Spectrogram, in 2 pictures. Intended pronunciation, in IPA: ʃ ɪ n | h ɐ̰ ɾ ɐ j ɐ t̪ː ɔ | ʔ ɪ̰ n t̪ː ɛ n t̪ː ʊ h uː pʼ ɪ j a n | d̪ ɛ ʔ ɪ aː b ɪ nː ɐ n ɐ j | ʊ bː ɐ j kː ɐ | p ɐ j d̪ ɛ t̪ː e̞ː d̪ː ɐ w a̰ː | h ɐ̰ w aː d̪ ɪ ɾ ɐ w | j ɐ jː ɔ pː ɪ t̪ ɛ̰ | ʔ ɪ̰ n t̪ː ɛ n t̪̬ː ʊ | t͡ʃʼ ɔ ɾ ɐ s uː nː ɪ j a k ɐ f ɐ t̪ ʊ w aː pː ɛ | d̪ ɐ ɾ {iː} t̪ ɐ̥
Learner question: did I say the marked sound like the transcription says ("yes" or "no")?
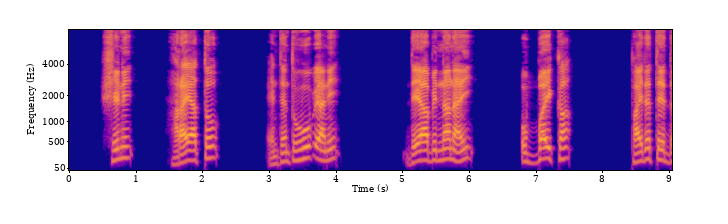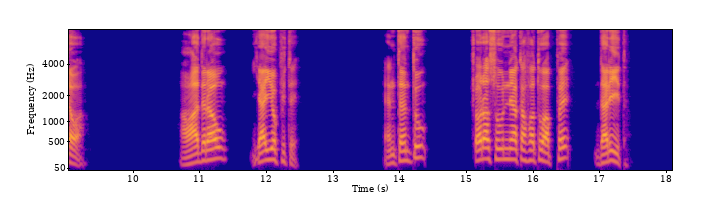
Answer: yes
